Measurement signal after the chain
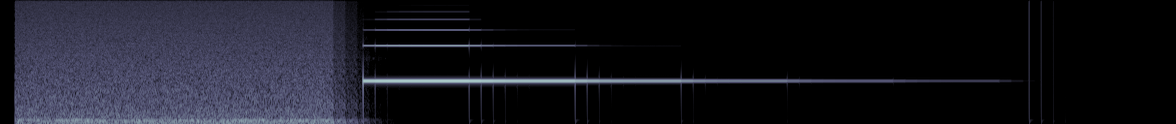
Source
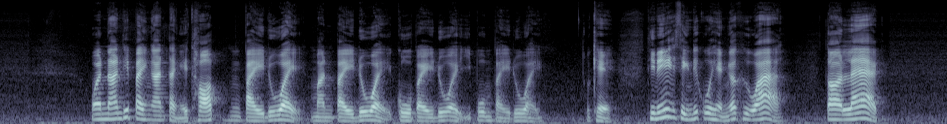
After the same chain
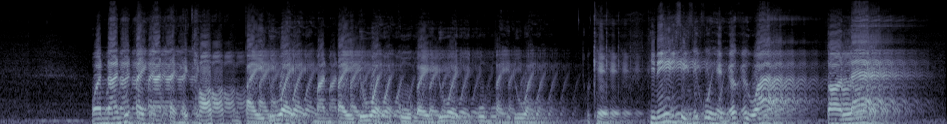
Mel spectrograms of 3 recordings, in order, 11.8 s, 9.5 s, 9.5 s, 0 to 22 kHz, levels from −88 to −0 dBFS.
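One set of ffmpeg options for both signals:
-af "aecho=1:1:120|240|360|480|600:0.422|0.198|0.0932|0.0438|0.0206,asoftclip=type=tanh:threshold=-17dB,afreqshift=-150,volume=-5dB"

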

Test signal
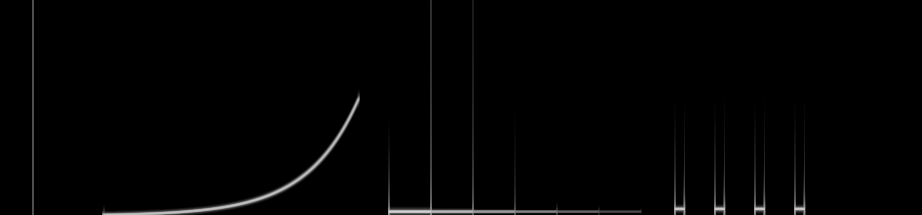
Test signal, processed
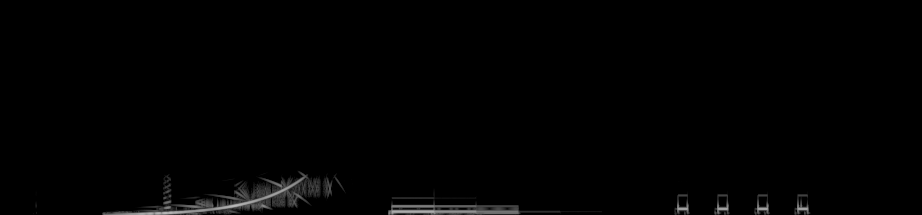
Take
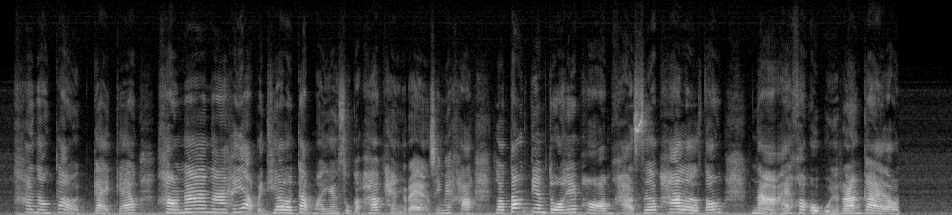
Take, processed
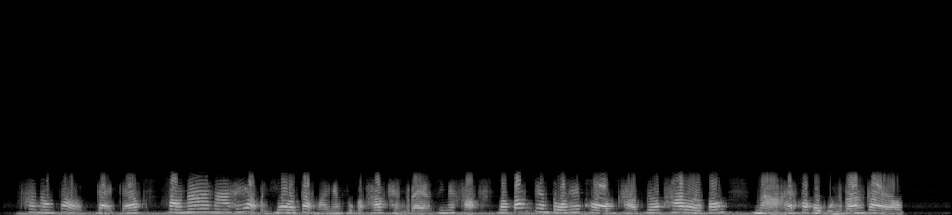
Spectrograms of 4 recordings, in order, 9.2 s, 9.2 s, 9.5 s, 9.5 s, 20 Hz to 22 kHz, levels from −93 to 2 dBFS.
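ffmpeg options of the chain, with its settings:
-filter_complex "[0:a]afwtdn=0.0282,highpass=f=170:w=0.5412,highpass=f=170:w=1.3066,equalizer=f=180:t=q:w=4:g=5,equalizer=f=270:t=q:w=4:g=8,equalizer=f=450:t=q:w=4:g=-7,equalizer=f=630:t=q:w=4:g=-10,equalizer=f=1k:t=q:w=4:g=7,equalizer=f=1.7k:t=q:w=4:g=-9,lowpass=f=2.5k:w=0.5412,lowpass=f=2.5k:w=1.3066,aresample=8000,volume=16.5dB,asoftclip=hard,volume=-16.5dB,aresample=44100,acrossover=split=220[a][b];[b]adelay=30[c];[a][c]amix=inputs=2:normalize=0,volume=-8dB"

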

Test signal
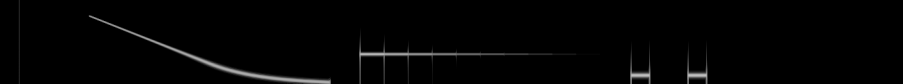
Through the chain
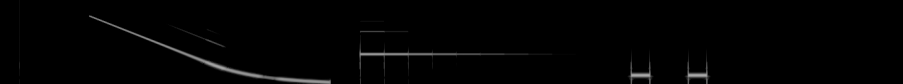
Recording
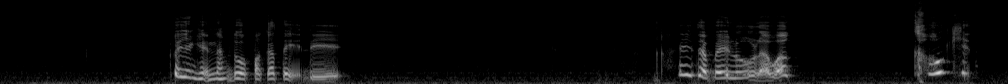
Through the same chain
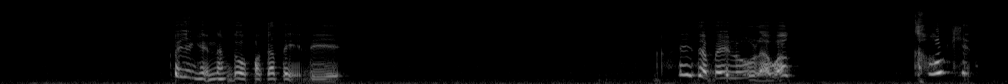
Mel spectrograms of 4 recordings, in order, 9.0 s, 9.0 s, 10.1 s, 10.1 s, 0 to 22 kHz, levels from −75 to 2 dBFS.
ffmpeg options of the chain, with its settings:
-filter_complex "[0:a]superequalizer=6b=0.282:9b=2,acrossover=split=340|780|2200[a][b][c][d];[c]asoftclip=type=tanh:threshold=-24dB[e];[a][b][e][d]amix=inputs=4:normalize=0,volume=-7dB"

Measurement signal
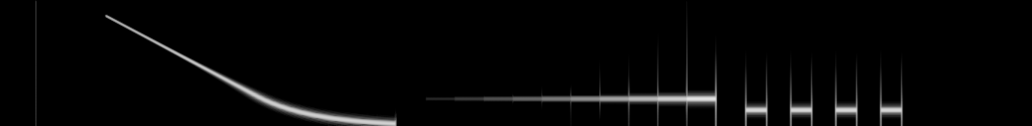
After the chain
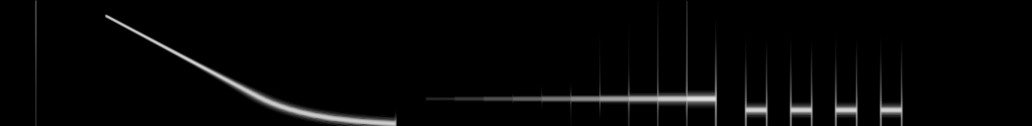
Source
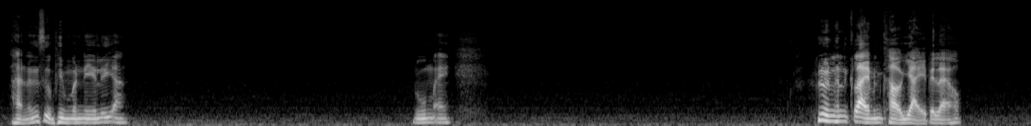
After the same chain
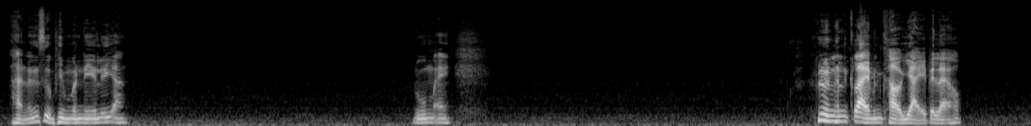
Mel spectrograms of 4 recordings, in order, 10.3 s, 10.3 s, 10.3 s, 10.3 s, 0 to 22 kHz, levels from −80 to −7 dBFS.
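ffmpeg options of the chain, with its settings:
-af "highshelf=f=2.6k:g=10,volume=-1dB"

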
